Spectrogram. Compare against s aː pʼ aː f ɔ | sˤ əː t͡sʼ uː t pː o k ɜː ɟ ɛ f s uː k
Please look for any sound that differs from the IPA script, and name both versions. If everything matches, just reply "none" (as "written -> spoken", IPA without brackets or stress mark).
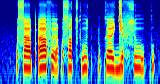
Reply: ɔ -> ə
